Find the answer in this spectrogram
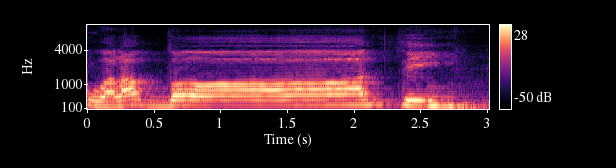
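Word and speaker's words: ولا الضالين: ہے، کاملاً باریک ہے، لیکن یہاں پر لام چونکہ لام کے اوپر تشدید ہے، تشدید کی وجہ سے لام کا تلفظ تھوڑا سا موٹا اور ضخیم اور غلیظ طریقے سے کیا گیا ہے.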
